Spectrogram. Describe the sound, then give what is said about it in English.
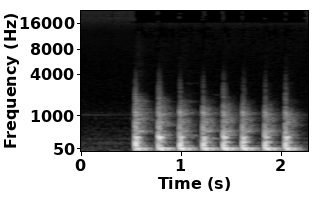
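Eight loud, heavy, booming knocks on an apartment front door in a quick, steady rhythm, after a brief moment of silence, with no voices. “It's polite to knock.”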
